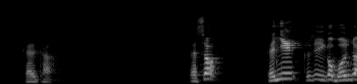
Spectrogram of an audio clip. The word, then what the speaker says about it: 델타: 온도 변화는 앞에다가 이렇게 삼각형 그리고 읽을 때 뭐라고 읽어? 델타.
